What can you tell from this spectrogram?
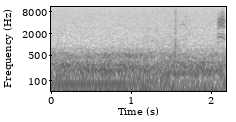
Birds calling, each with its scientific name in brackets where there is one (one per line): Hawaii Amakihi (Chlorodrepanis virens)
